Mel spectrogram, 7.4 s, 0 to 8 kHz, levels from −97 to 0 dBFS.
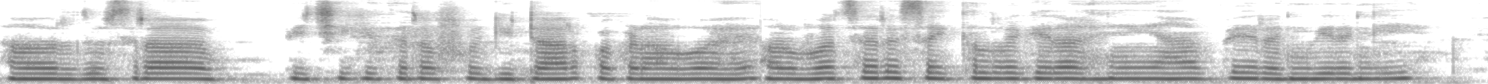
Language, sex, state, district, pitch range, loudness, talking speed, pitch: Hindi, female, Uttarakhand, Tehri Garhwal, 190-205 Hz, -41 LUFS, 155 wpm, 195 Hz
